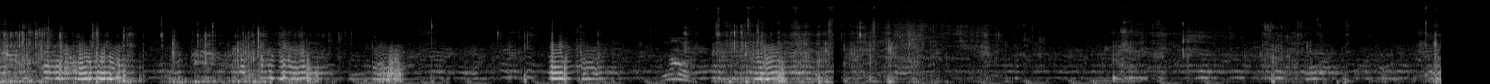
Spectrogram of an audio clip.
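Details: Asian honey bees swarm around exposed combs of a colony nested beneath a septic tank as it is relocated to a box. A continuous droning hum runs throughout, louder early, with handling clatter and occasional voice-like sounds.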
